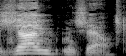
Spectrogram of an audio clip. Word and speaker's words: Jean-Michel: I pronounced his name wrong. It's actually Jean-Michel.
